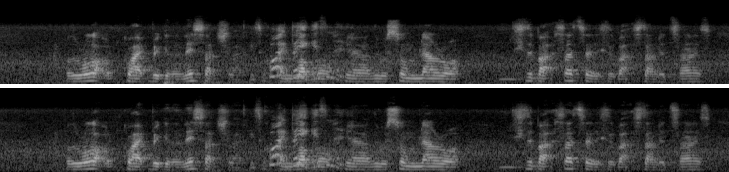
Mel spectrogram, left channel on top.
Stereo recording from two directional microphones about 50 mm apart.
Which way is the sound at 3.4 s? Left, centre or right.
Centre.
